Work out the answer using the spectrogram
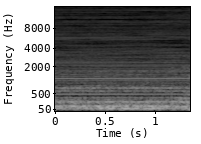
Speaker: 所以，如果一个变压器它有一些 humming， 就是嗡嗡的声音，这本身是正常的，没有什么问题。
